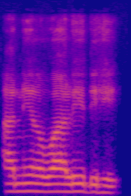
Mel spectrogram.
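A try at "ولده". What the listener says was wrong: An waladihi, tidak, enggak ada alif.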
